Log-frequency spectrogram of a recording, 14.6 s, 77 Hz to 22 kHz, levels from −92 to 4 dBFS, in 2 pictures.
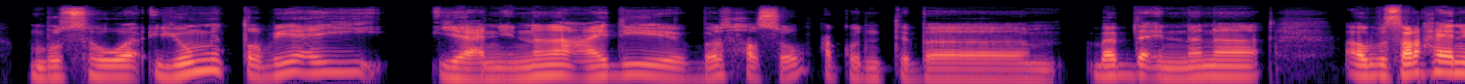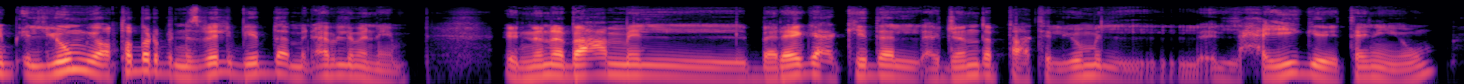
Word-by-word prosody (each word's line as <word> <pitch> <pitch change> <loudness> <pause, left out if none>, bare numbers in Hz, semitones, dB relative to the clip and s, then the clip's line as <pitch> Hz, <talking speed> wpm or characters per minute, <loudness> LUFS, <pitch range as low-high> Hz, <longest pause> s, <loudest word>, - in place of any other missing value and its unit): بُصّ، 125 +2 +5
هو 130 0 0
يومي 155 +8 -1
الطبيعي، 170 0 -4 0.3
يعني 115 -2 +1
إن 120 +3 -5
أنا 145 +1 +4
عادي 140 +1 0
باصحى 110 - -5
الصبح - - +2
كنت 115 -1 -11
ب - - -13 0.8
بابدأ 140 -1 0
إن 115 0 -6
أنا 130 0 -1 0.4
أو 140 - +4
بصراحة 150 +5 +7
يعني 170 -1 +5
ب 155 0 -11
اليوم 175 +9 +2
يُعتبَر 180 +6 +2
بالنسبة 145 -2 0
لي 165 - -7
بيبدأ 155 +1 -3
من 125 - -11
قبل 140 0 -3
ما 130 - -3
أنام، 95 -6 -10 0.5
إن 120 - 0
أنا 145 +2 +6
باعمل، 140 -5 0
باراجع 135 +7 +4
كده 140 0 -2
الagenda 120 +3 -4
بتاعة 115 -5 -6
اليوم 125 +6 -6
ال 115 -6 -14
اللي 110 -2 -15
هييجي 140 -4 0
تاني 125 0 -6
يوم، 120 - -11
135 Hz, 170 wpm, -27 LUFS, 120-150 Hz, 0.8 s, بصراحة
